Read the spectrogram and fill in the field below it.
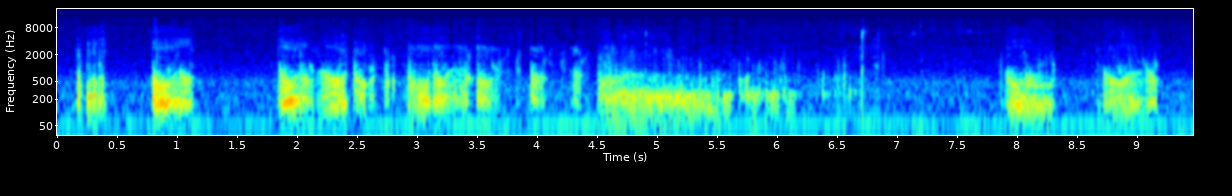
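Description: Loud, low gurgling rumbles in bursts from the belly, typical stomach growling from gas and fluid moving through the gut.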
